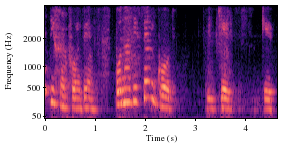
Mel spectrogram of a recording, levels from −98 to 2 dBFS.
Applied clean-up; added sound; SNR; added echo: neural separator model SepFormer DNS4.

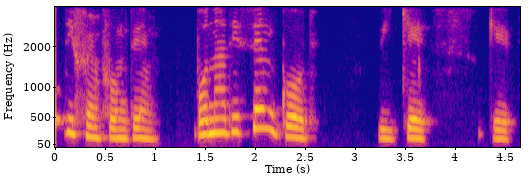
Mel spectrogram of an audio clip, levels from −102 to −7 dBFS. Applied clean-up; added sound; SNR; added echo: none; none; none; none.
